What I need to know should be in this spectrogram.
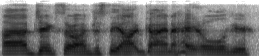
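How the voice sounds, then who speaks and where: A man's voice: a little high, little pitch movement, fast talker, bright, forceful tone, dry recording, dull audio. A man co-hosting a podcast, swearing and mock-hostile toward his friends. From Australia. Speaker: podcast co-host, the art guy. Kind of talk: casual banter.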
